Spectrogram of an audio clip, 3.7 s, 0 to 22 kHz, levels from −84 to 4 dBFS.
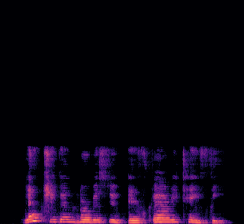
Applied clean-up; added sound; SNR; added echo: neural mask model DeepFilterNet 3.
